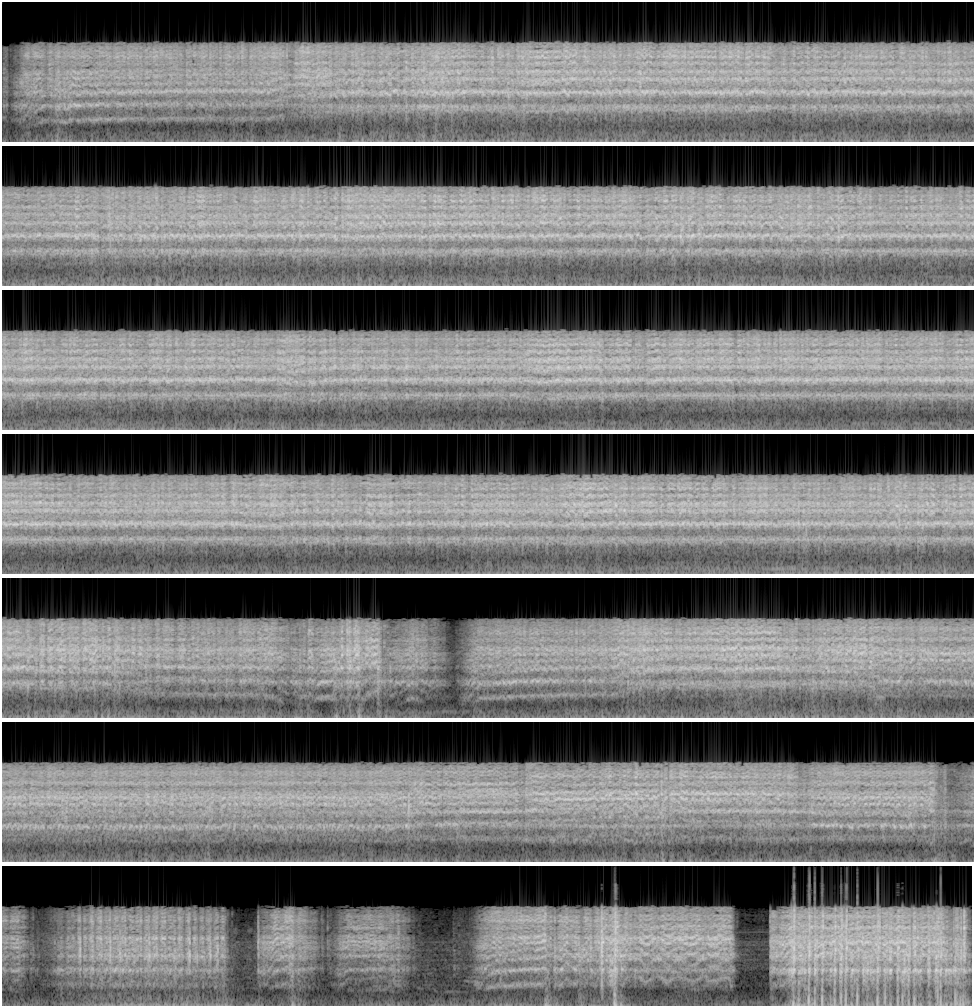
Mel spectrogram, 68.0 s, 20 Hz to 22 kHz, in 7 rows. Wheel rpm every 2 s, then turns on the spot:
120, 190, 230, 230, 230, 230, 230, 230, 230, 230, 230, 230, 230, 230, 230, 230, 230, 230, 230, 220, 140, 80, 180, 200, 160, 160, 160, 160, 140, 80, 50, 70, 150, 140.
none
